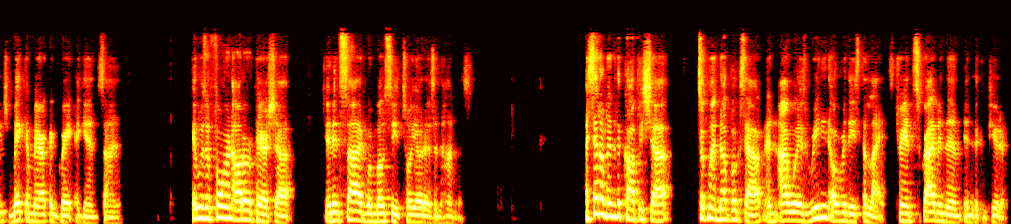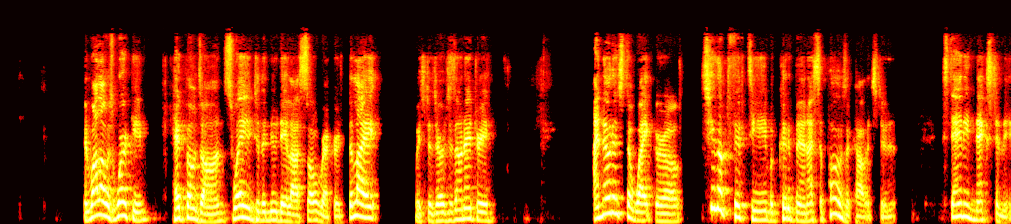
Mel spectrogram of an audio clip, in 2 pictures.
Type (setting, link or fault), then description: link, video call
